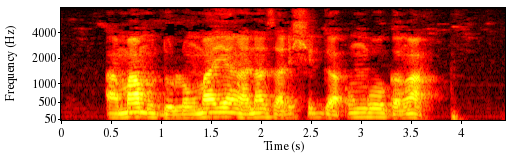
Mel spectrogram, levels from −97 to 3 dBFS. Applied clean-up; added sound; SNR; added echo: none; none; none; none.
